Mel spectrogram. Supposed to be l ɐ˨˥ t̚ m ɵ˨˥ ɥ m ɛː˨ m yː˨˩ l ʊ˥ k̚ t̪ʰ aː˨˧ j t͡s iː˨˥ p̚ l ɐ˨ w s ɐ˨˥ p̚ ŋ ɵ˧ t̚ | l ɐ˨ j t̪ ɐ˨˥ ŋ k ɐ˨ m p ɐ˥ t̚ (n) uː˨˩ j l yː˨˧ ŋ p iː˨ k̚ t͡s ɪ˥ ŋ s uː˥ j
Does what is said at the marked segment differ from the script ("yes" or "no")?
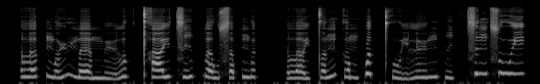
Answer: yes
